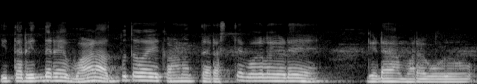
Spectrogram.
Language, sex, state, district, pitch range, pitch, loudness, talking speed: Kannada, male, Karnataka, Bellary, 135-160 Hz, 145 Hz, -15 LUFS, 125 wpm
